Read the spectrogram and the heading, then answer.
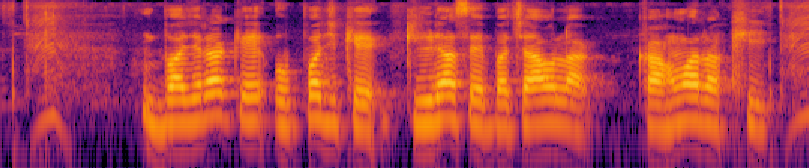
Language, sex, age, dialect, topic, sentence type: Bhojpuri, male, 31-35, Southern / Standard, agriculture, question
